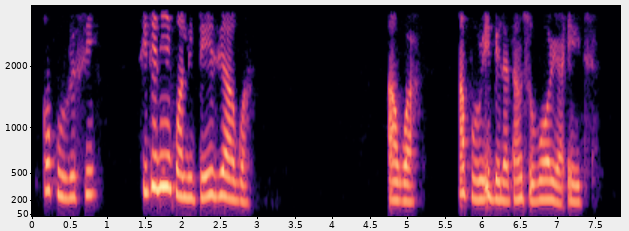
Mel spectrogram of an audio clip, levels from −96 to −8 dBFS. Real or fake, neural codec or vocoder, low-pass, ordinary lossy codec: real; none; 3.6 kHz; none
